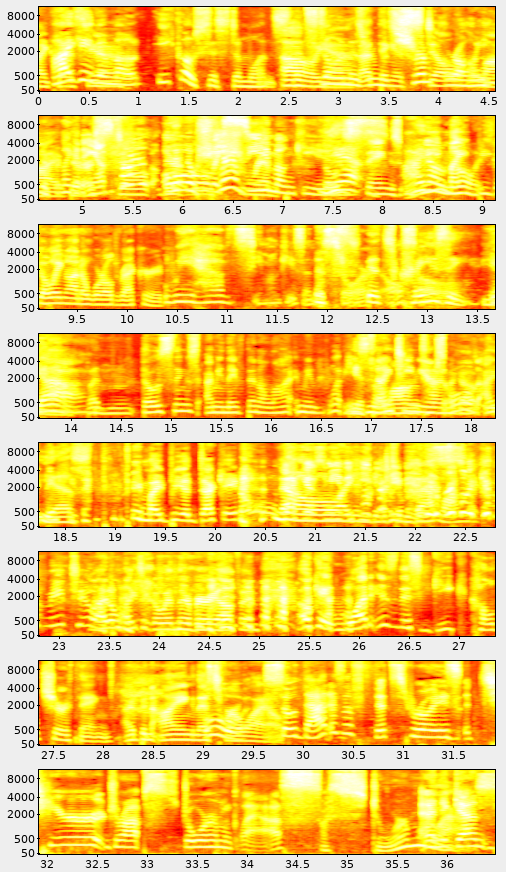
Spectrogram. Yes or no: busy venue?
yes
